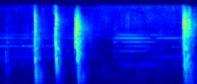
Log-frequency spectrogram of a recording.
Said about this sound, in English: We open the door. You open the door, what do I got to do, break it down?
